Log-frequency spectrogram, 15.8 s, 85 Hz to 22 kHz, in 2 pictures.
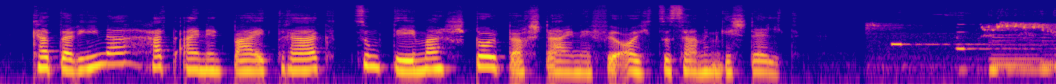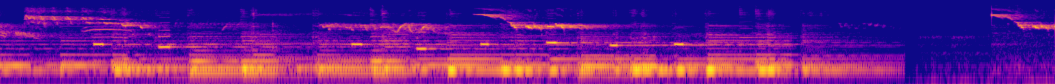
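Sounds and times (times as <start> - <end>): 
speech: 0.3 - 6.7, 7.4 - 7.9
several birds singing and twittering: 6.5 - 13.1, 14.2 - 14.7, 15.4 - 15.8.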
